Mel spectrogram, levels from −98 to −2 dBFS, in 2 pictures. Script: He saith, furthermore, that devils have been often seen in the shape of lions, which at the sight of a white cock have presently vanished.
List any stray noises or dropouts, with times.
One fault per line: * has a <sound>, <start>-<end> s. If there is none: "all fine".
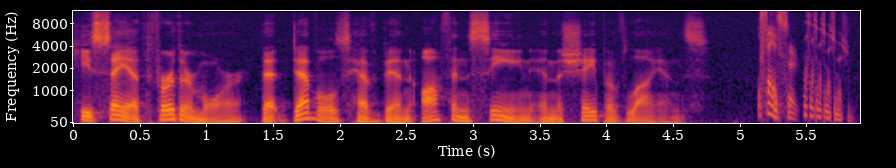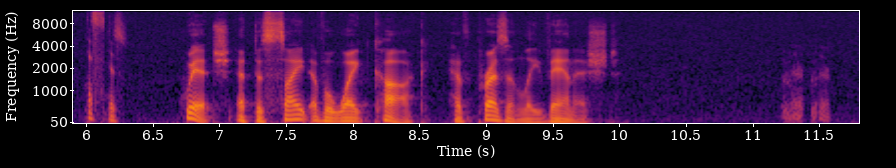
* has a chirp, 5.1-6.3 s
* has a laugh, 11.2-11.6 s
